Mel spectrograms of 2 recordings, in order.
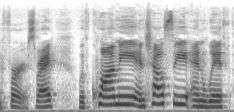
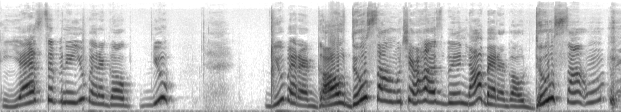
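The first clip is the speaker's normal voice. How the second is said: cheering tease; 7 semitones higher, 5 dB louder than usual. Retold or imitated. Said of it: "And I'm like".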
